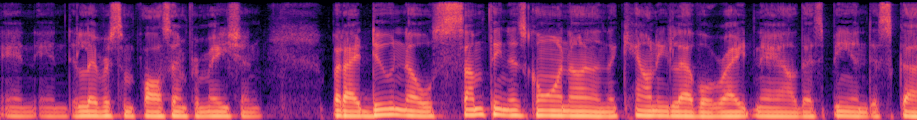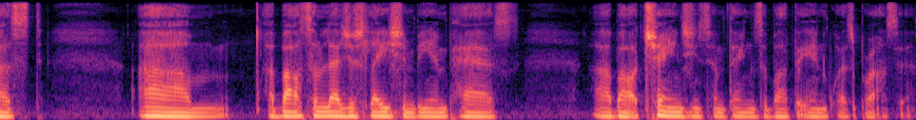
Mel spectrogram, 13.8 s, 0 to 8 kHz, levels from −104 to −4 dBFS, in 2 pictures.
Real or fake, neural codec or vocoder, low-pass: real; none; 7.2 kHz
